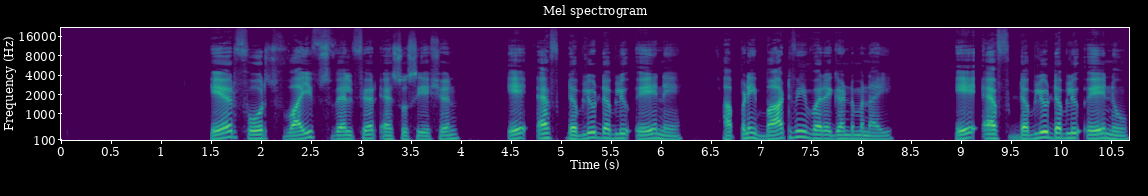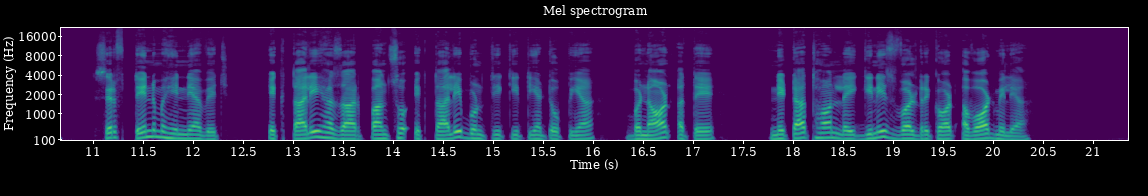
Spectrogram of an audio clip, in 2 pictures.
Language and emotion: Punjabi, neutral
